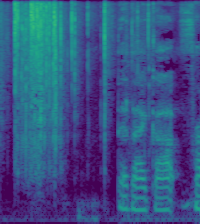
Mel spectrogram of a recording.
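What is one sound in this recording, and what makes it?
A plastic bag crinkles and rustles in a hand.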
